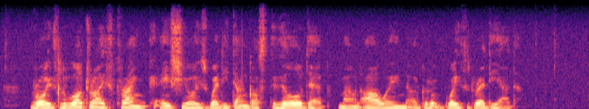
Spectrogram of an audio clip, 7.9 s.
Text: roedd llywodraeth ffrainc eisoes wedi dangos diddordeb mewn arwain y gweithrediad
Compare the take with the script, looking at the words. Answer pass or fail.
pass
